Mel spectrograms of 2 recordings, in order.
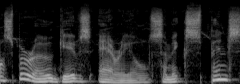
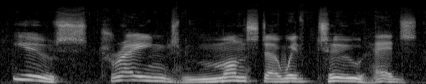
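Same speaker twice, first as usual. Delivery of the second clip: put-on slow, wondering drunk voice; Stefano; 3 semitones higher, 3 dB louder, much slower than usual. A narrator's reading. Stefano marvelling at the two-headed monster, slowly. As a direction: savour each word, tipsy. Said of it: "says Stefano".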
